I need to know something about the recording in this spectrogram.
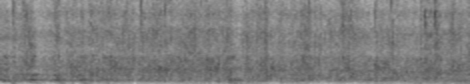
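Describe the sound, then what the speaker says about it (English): A lecture-hall audience breaks into brisk, dense clapping, loud and close, sustained evenly for a few seconds. "Now you have to clap."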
